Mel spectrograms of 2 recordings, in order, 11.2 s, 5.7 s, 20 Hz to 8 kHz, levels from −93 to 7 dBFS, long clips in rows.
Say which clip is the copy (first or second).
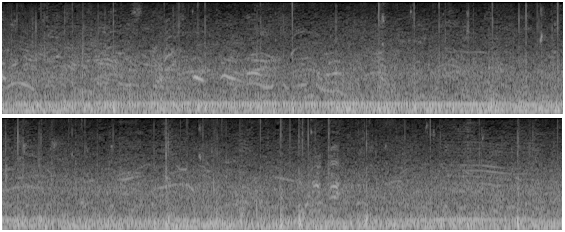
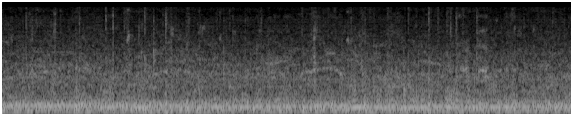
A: second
